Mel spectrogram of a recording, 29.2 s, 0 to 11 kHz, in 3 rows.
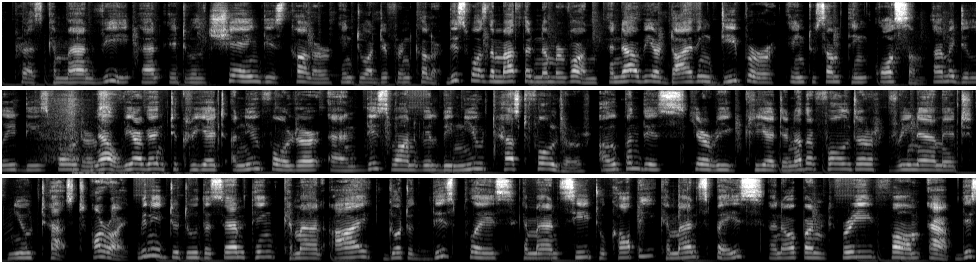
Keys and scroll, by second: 0.6 super+v, 9.4 super+BackSpace, 11.8 shift+super+n, 13.4 shift+n, 14.6 shift+t, 17.1 shift+super+n, 18.3 super+v, 22.5 super+i, 24.9 super+c, 26.2 super+space, 26.3 super+space.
